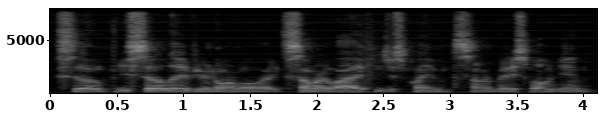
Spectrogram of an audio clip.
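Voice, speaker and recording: Young male ballplayer as interview guest, lowish pitch, very even delivery, casual. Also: fairly quick, slight background noise, poor audio. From United States. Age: young adult.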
